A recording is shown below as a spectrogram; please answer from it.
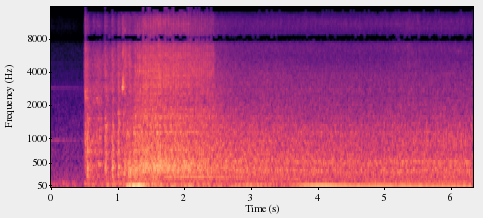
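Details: E39 BMW M5 S62B50 V8, first start after chain tensioner replacement: dry timing chain rattle for the first 1-2 seconds until the tensioner fills with oil (normal), then settles to an even, quiet idle.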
